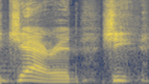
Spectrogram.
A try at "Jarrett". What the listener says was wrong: Like with a T, Jared.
